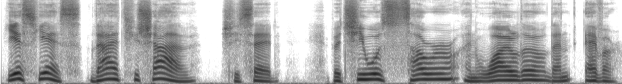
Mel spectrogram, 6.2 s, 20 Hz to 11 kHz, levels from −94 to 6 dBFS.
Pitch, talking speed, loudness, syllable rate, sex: 170 Hz, 145 wpm, -17 LUFS, 3.5 syllables/s, male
